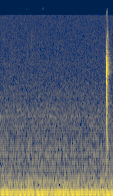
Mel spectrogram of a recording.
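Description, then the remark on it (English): An electric fan runs steadily, a low, even hum with a faint wash of noise underneath, quiet and continuous, broken only by a single sharp click near the end. “Is that the fan? Yeah, that's the fan. Wow. It's white noise.”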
